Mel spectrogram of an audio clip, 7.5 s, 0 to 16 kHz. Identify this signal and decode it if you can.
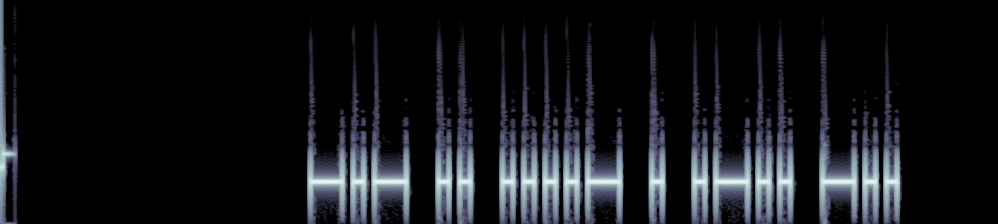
Morse code, heard as a keyed tone, about 15 wpm, 700 Hz. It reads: KI4ELD
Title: USA Call Signs - 6 Characters - Repeated 3x - 15wpm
